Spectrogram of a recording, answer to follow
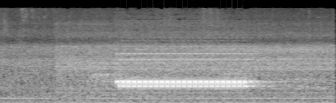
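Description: Electronic platform departure bell: a rapid two-tone trill lasting under two seconds, starting about one and a half seconds in, signalling that the train is about to leave.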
